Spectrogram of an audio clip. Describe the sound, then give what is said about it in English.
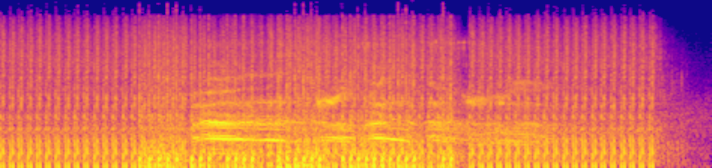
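Automatic gunfire from a SWAT team: loud, rapid bursts in a continuous mechanical rattle lasting several seconds, with a voice briefly crying out during the shooting, then cutting off abruptly near the end. “the Cityopolis SWAT team have gotten into position, and now that Night-Night and Bubo have inadvertently drawn Wanker out into the open, the SWAT team make their move. Fire at will!”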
